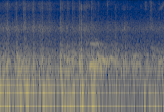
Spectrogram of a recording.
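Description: Rifles fire in sharp bursts.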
